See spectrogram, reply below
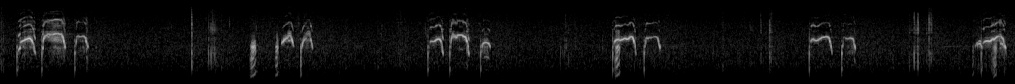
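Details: On 12 July 2022 an Osprey calls at its nest during a fish delivery at lunchtime, live nest camera: short clusters of two to three shrill whistled chirps, recurring roughly every two seconds throughout.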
